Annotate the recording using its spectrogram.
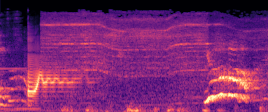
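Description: A springy rising 'boing' sound effect about half a second in, followed by the steady high-pitched whine of a small toy flying light's propeller motor, its pitch dipping briefly and rising again. Voices come in near the end.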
